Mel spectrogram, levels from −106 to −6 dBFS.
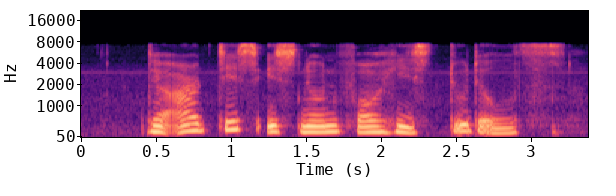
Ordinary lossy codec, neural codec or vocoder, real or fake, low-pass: none; none; real; 7.2 kHz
